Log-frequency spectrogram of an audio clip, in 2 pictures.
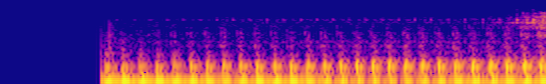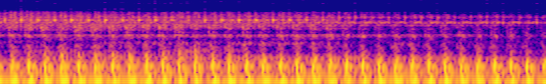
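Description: A steady idle carries a sharp, even tick about four times a second. It could be loose valve clearance or a knock and needs checking.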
